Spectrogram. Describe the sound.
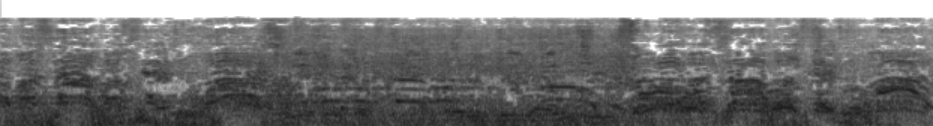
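A large crowd of protesters in Madrid, Spain, shouts the name of a rapper together in support of him, in loud, repeated rhythmic chants, voices massed into a dense, continuous roar for several seconds.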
